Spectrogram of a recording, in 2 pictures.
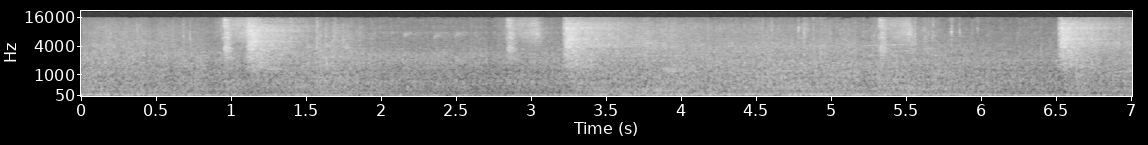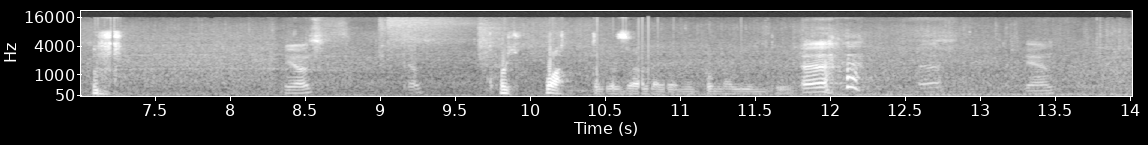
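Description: A heavy truck engine rumbles low and steady.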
